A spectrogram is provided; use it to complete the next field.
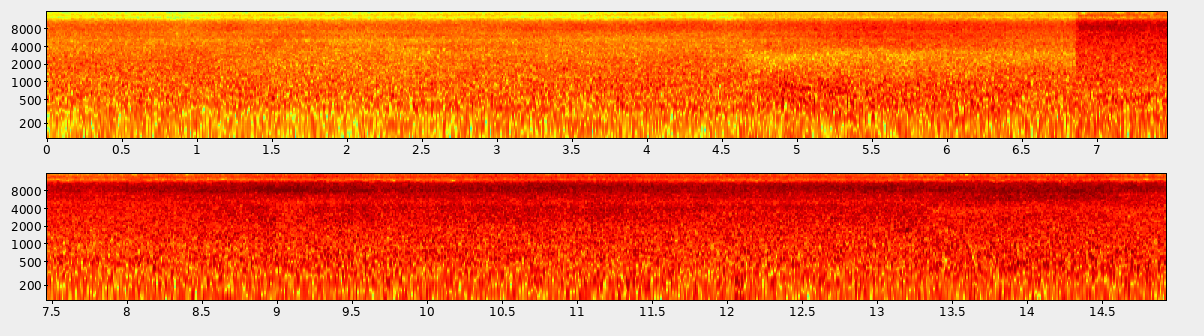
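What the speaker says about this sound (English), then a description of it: "Oh my goodness, that waterfall's hustling." Rushing waterfall in the Catlins forest, a loud, steady roar of fast-flowing water that fills the whole scene continuously without pause.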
